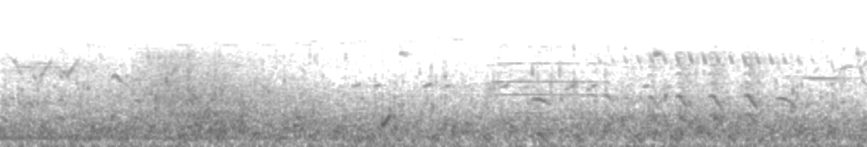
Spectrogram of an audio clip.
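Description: A small waterfall splashes steadily into a stream.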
